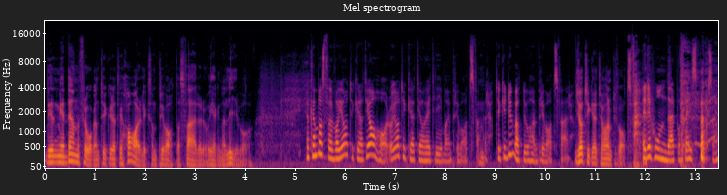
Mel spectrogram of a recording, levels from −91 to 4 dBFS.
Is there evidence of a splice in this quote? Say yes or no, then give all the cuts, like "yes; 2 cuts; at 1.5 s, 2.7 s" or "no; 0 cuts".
yes; 3 cuts; at 5.6 s, 7.8 s, 9.0 s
